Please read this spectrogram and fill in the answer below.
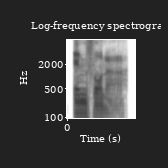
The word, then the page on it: infauna: British English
